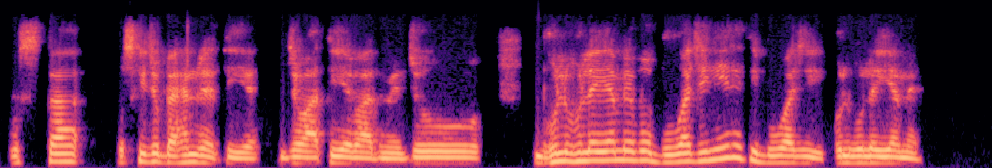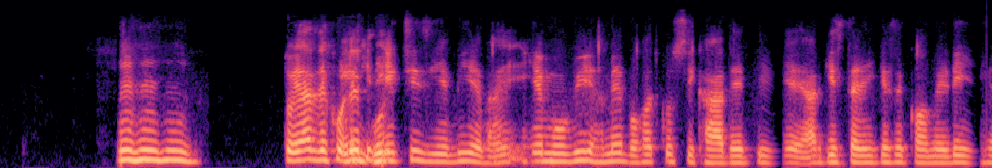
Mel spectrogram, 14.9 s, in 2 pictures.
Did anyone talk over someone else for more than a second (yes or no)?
no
